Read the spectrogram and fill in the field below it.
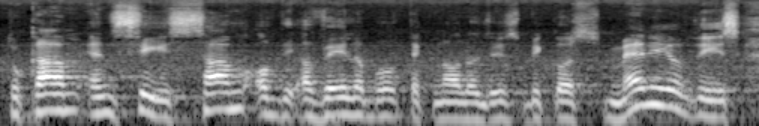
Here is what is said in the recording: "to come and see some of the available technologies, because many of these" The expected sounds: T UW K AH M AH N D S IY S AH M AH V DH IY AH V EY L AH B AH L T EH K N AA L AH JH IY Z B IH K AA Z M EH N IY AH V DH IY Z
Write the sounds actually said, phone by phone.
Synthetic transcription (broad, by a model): T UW K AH M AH N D S IY S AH M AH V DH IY AH V EY L AH B AH L T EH K N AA L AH JH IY S B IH K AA S M EH N IY AH V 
